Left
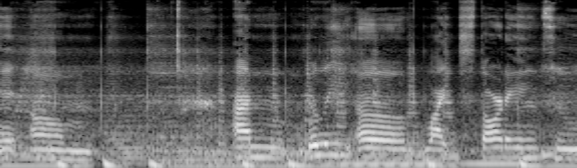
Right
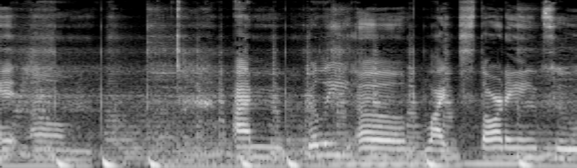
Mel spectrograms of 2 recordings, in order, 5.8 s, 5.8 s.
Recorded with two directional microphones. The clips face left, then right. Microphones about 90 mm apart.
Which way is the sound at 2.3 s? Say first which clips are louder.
Left 2 dB; 30° left (ahead or behind).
